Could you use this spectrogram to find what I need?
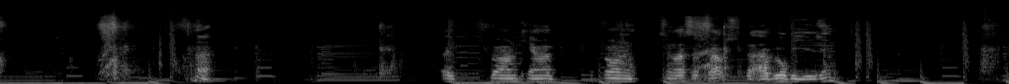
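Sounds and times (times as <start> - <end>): background music: 0.0 - 10.0
backpack zipper pulled: 1.0 - 2.1, 6.9 - 7.4.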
